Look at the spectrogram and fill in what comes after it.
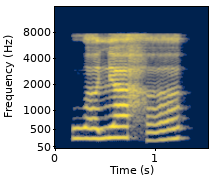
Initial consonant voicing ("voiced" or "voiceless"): voiced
